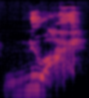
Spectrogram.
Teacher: we don't have this word in you know pronunciation in english it's a hard ch almost a k sound where we almost spit that word out you know like from the back of the throat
